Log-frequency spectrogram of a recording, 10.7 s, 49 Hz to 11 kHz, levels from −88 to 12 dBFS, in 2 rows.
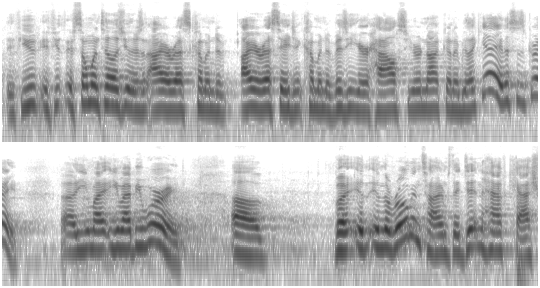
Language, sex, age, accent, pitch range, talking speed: English, male, 30-49, American, 160-195 Hz, 270 wpm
